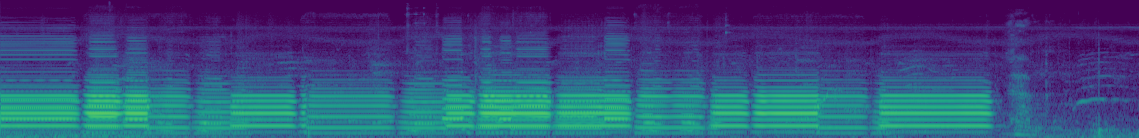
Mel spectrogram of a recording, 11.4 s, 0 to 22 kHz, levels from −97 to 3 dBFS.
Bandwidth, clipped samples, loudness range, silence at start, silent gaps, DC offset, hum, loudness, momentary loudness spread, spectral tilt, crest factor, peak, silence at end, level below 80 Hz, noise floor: 11.5 kHz; under 0.1%; 4 LU; 0 s; none; under 0.1%; none; -27 LUFS; 13 LU; -6 dB/octave; 18 dB; -10 dBFS; 0.3 s; -58 dBFS; -53 dBFS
